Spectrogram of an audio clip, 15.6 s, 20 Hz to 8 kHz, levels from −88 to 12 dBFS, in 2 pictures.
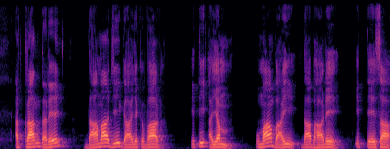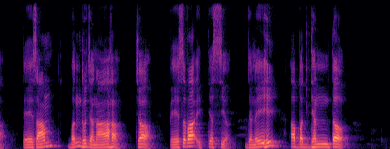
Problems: none marked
